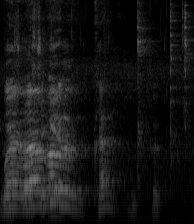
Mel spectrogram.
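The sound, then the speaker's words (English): Plates and cutlery clink while people eat peach pie: a few sharp, bright metallic taps and scrapes follow a muffled, wordless voice humming or mumbling at the start. “It's just clinking plates.”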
